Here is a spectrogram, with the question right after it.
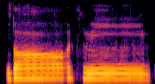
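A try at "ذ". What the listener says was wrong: দদ বলেছেন দদের উপরে কিন্তু একটা নুক্তা থাকে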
